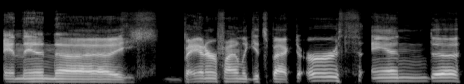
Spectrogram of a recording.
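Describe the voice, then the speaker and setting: A man chatting casually as a podcast panelist about film, haltingly repeating phrases as he builds his point. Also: medium pitch, steady tone, sharp tone, clean tone, no room sound.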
